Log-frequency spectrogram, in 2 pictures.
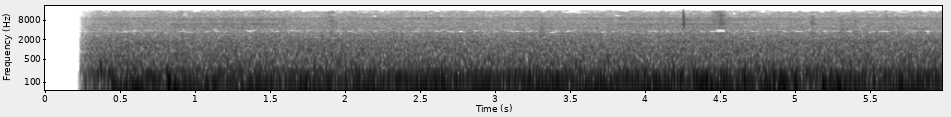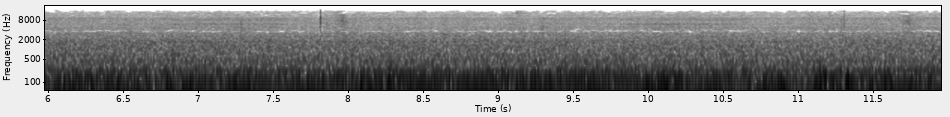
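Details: Steady low rumble of road traffic and engines, with no animal voices. A few faint high clicks stand out above the broad vehicle noise.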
